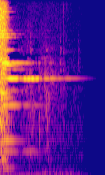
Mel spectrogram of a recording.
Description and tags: railway crossing bar struck with metal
